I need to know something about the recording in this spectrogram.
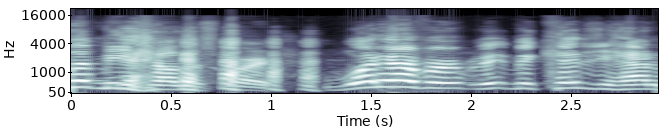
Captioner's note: laughs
